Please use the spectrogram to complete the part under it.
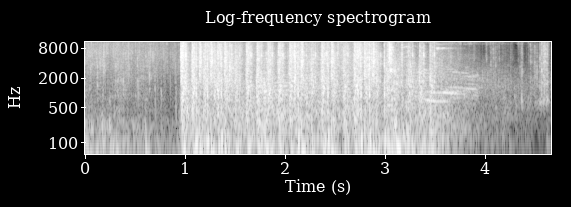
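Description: A rifle fires loud shots in quick succession.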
